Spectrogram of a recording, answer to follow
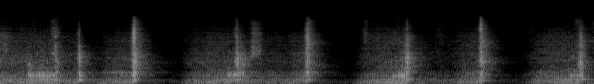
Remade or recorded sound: remade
